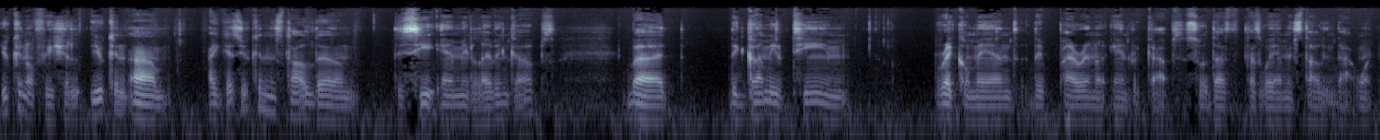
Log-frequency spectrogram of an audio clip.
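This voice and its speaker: A man with an extremely low, gravelly voice and a non-native accent talks through a phone tutorial in a casual, rambling way. His tone is bright and forceful on top of that deep growl, a little husky, and he has a nagging cough. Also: steady tone, a little slow, a little hiss or hum. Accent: non-native English accent. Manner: rambling, restarts often, step-by-step. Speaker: tech tutorial host.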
